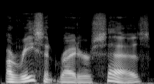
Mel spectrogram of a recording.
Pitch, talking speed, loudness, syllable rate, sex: 115 Hz, 155 wpm, -17 LUFS, 4.2 syllables/s, male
